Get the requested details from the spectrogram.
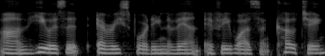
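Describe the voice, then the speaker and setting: A woman with a very deep, low pitch and a Southern US accent, in a dry, close sound with no echo on a very clean recording with a silent background. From West Tennessee (Jackson). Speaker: retired school teacher and administrator. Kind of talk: interview conversation.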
